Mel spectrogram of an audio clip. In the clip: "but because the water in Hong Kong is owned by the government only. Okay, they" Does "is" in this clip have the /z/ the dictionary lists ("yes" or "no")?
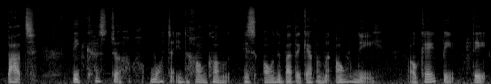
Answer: no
